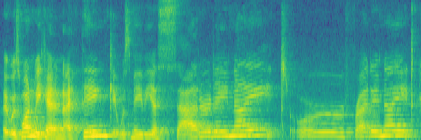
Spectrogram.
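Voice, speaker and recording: A woman's voice: sits high, unhurried, creaky. Woman telling a casual story, echoey room. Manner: hesitant, full of fillers and restarts, laughing often. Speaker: vlogger.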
